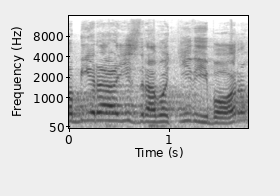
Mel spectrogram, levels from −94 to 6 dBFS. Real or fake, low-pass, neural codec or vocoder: fake; 14.4 kHz; vocoder, 44.1 kHz, 128 mel bands every 512 samples, BigVGAN v2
